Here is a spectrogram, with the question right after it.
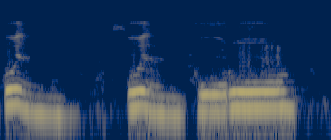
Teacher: Uzkuru tu zal tu mesti keluar kat ujung lidah.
